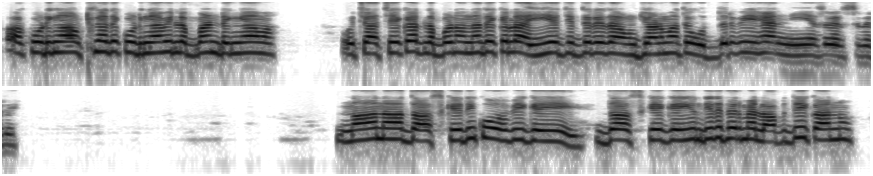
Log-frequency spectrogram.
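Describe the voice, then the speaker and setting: Worried older Punjabi woman, high for her age, dry sound, rambling. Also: fairly even intonation, brisk, darkish tone, no echo. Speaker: actor in a family drama. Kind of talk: village family drama acting.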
